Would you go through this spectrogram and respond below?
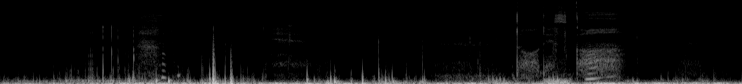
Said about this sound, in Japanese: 指の感触に加えて、このクリームが泡立つ音もゾクゾクしませんか？もしこの音がお好みなのであれば、もっともっと激しくして差し上げます。ほら、このように。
